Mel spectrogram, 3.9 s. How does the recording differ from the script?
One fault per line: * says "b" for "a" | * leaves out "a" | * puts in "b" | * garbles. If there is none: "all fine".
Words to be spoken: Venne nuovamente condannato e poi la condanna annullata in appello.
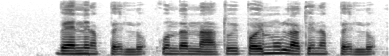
* says "appello" for "nuovamente"
* leaves out "la condanna"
